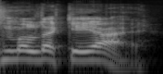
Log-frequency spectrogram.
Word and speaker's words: Molokai: pretty cool oh no it is it is molecule like that's how you pronounce it oh okay yeah cool yeah yeah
